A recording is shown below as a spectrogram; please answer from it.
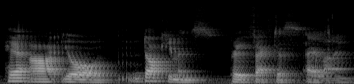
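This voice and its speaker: A man's voice: on the low side, slow pace, soft background music. A man playing a polite cyborg servant in a sci-fi audio drama, speaking in a stiff, formal, courteous way. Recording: very echoey, distant, some noise.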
